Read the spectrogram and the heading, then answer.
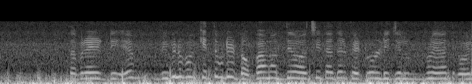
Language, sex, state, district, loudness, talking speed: Odia, female, Odisha, Khordha, -20 LUFS, 215 wpm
